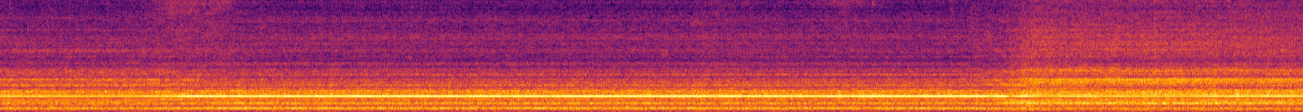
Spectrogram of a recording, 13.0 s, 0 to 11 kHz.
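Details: Old Burnham boiler with conversion burner, with the fried control wired to the high limit only (set 120/180): steady, even burner roar with a constant high whine from the circulator or blower, no surging, running normally.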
